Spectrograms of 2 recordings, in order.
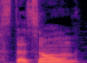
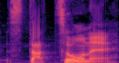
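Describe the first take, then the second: First: The surname is pronounced the plain English way. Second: The surname is pronounced the Italian way.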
